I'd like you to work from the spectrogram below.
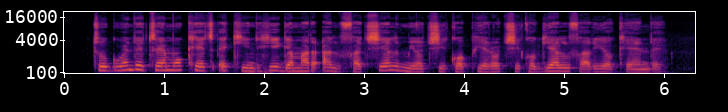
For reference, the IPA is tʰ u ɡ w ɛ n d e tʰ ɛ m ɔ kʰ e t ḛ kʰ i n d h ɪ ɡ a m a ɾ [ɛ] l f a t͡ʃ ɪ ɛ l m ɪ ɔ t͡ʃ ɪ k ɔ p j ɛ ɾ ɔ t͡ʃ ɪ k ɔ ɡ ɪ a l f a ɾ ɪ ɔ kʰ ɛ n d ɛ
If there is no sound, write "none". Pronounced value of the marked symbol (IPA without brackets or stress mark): a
